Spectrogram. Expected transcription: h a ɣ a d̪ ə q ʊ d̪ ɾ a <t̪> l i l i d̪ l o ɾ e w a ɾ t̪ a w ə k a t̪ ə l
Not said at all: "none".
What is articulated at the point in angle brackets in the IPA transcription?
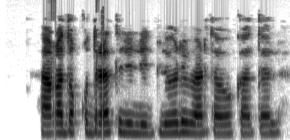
t̪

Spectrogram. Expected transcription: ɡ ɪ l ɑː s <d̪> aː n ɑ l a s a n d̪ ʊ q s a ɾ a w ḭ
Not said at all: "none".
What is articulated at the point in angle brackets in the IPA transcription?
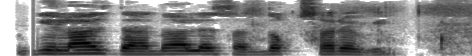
d̪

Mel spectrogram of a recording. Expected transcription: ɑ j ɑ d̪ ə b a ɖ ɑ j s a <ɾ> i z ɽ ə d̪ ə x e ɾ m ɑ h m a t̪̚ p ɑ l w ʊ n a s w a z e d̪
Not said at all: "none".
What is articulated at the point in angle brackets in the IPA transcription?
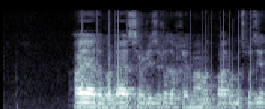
ɽ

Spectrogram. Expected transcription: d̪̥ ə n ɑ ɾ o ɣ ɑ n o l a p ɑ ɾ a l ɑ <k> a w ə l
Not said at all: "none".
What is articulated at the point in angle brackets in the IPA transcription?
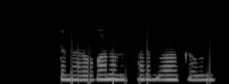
k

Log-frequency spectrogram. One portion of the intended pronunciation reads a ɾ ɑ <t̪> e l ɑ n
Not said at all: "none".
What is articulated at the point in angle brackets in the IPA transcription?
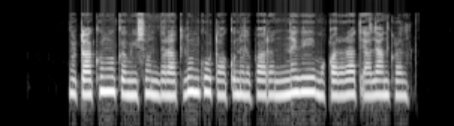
t̪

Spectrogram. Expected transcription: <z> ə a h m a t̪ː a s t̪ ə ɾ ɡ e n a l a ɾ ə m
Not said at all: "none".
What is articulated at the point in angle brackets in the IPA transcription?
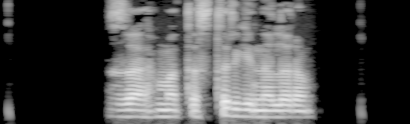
z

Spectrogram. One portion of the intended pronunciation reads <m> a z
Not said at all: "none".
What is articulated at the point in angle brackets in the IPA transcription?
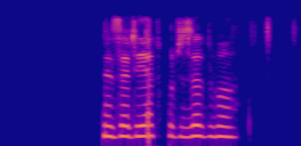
n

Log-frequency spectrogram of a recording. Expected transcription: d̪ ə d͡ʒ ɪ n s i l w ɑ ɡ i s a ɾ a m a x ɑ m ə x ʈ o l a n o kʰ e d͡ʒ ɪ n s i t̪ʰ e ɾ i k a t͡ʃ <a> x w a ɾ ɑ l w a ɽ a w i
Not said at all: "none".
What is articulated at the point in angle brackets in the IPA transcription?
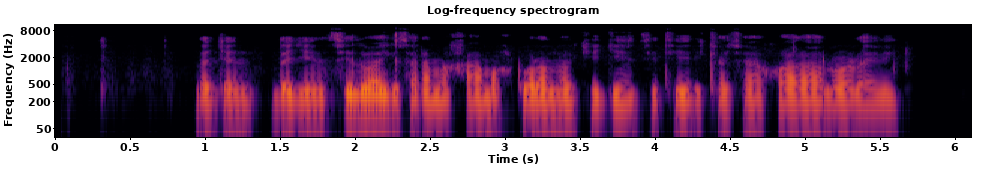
a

